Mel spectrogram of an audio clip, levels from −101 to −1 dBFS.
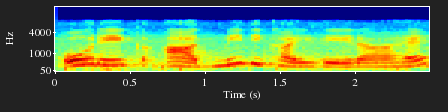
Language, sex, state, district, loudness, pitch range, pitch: Hindi, female, Punjab, Pathankot, -17 LUFS, 205-310 Hz, 230 Hz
